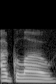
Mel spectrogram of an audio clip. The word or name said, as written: aglow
